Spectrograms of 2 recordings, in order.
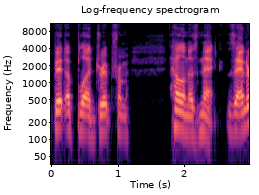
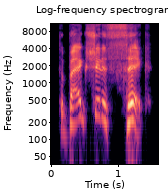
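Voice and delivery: raised, higher-pitched outburst; shouted; 6 semitones higher, 5 dB louder than usual. A narrator's reading. Derek confesses under his leader's pressure, shouting. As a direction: blurt it out loud and high. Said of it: "Derek shouted".

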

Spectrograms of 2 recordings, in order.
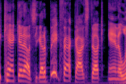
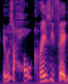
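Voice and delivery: normal talking voice

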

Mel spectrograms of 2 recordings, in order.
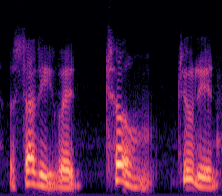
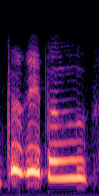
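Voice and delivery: put-on high, loud eerie child call; little girl voice; 10 semitones higher, 6 dB louder than usual. A narrator's reading. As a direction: sing it out like a ghost child. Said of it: "just a little girl's voice".

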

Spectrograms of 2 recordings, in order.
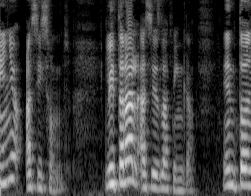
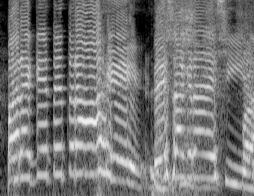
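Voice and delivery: slow, high, loud mock wail; hammed-up scolding; 8 semitones higher, 6 dB louder, much slower than usual. Retelling scolding a friend at photos, drawn-out mock-outraged wail. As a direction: draw out each word in theatrical outrage. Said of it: "Y Juan Felipe y yo".

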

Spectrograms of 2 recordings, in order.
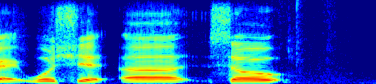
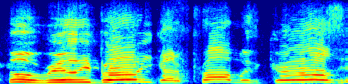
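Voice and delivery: mocking bro voice; 12 semitones higher than usual. Mocking the commenter who came at him, high sneer. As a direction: pitch way up to lampoon the accuser. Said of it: "came at me and was just like".

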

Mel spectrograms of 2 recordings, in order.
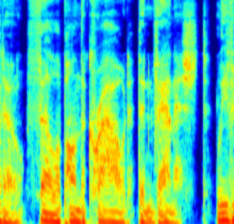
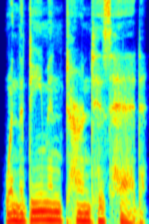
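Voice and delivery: ordinary delivery, nothing marked

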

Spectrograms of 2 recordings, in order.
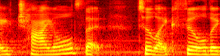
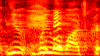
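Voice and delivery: ordinary delivery

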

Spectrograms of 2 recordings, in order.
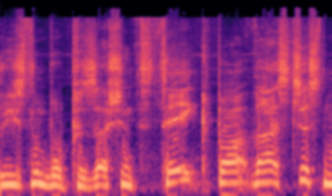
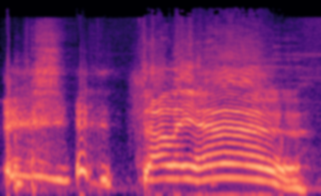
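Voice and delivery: high, slow posh battle cry; hammed-up tally ho; 8 semitones higher, much slower than usual. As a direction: call it like a hunting toff. Mock charge cry.

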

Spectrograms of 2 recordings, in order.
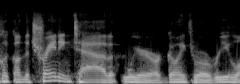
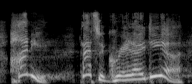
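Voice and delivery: delighted praise; 13 semitones higher than usual. Retold or imitated. Dad praising daughter's bedtime idea.

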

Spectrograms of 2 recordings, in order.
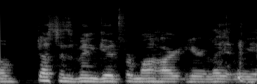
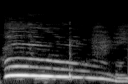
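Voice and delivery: long, high, loud whoo; excited whoop; 11 dB louder than usual. Real, not acted. Host cheering the stand-up comic, loud high whoop. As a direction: let out a big cheering holler.

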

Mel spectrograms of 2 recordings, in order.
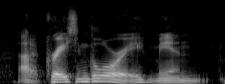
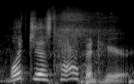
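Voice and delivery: higher, puzzled, slowed question; dazed surprise; 14 semitones higher, 3 dB louder, slower than usual. Retold or imitated. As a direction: sound stunned and confused. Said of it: "and I was like".

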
